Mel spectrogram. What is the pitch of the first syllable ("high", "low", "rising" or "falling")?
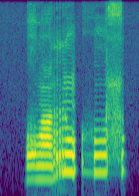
low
